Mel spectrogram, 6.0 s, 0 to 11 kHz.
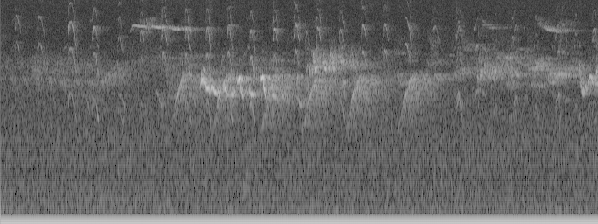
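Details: At a nest-hole in Clyne Woods, Swansea, Wales, great spotted woodpeckers feed their young in May 2014. Harsh, buzzy descending notes come roughly three per second over constant low background noise, with faint other birdsong.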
